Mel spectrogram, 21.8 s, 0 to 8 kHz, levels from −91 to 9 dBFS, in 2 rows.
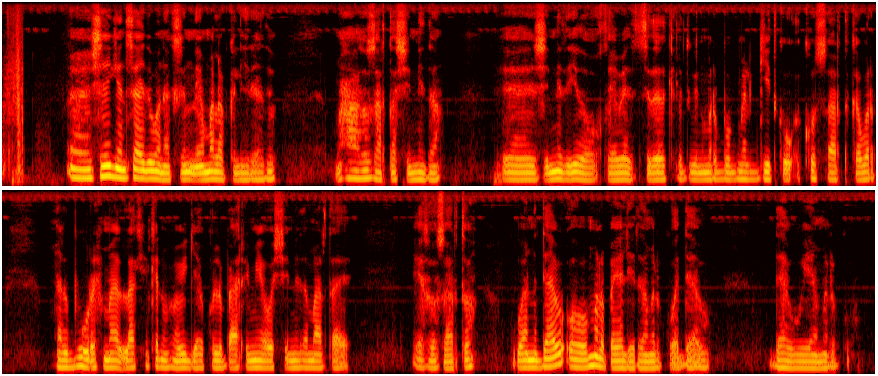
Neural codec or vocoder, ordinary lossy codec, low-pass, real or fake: none; none; none; real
